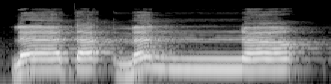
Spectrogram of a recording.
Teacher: هو أن تقرأ بإدغام ولكن تضم شفتيك لمن يراك، لا تأمننا، إذا ما كتشوفش فيها غتقولش أنني أدغمت فقط، ما لك لا تأمن، باش ما تظنش بأن هذيك النون التي أدغمت هي نون ساكنة، لتعلم إما بالاختلاس أن تقرأ بعض الحركة أو بالإشمام أن تشير إلى الحركة بالشفتين.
